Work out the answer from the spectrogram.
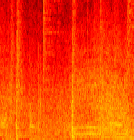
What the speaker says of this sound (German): Brad Kering in seinem herrlichen McLaren mit feuerspeiendem Auspuff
